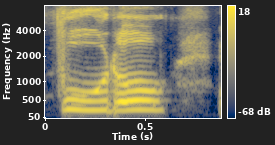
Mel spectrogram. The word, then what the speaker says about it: Phoodle: It's called Foodle, and it's spelled P-H-O-O-D-L-E. And it is aimed at foodies, chefs, amateur cooks, and all the responses have to do with food.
